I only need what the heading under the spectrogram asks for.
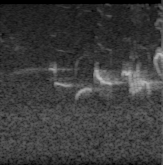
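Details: Common blackbird, one of a pair exchanging calls on a spring afternoon: a quick run of short fluty whistled notes, some rising, others sliding down, ending in a brighter high note over a quiet background.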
